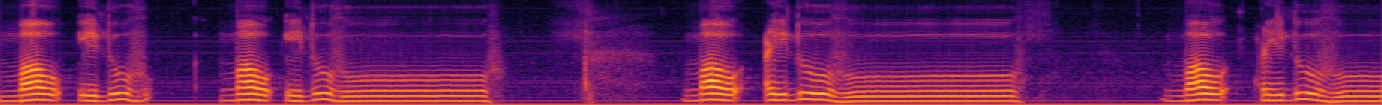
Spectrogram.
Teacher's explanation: Here zabar before waw sakin, this is wawleen, and this is vertical harkat, ulta pesh or reverse pesh. Vertical wawleen we pronounce without stretching, and vertical pesh or ulta pesh, reverse pesh we pronounce up to by stretching up to one alif or two harakat.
